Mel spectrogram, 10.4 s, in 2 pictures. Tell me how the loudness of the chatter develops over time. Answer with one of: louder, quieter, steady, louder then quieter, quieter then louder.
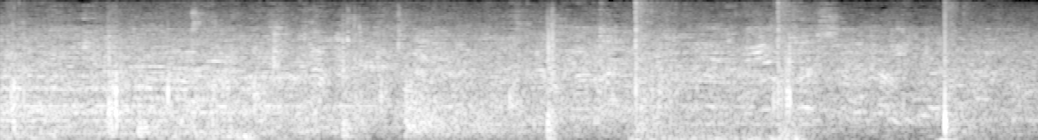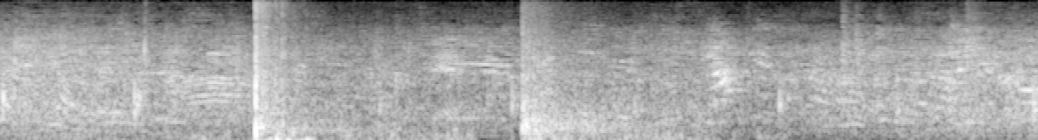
quieter.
